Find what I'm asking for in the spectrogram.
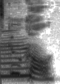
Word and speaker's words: Schuylkill: It's like when you taught me how to say Schuylkill, which is not what it says. But you were like, it's Schuylkill. It's the Scholial Kill or something.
